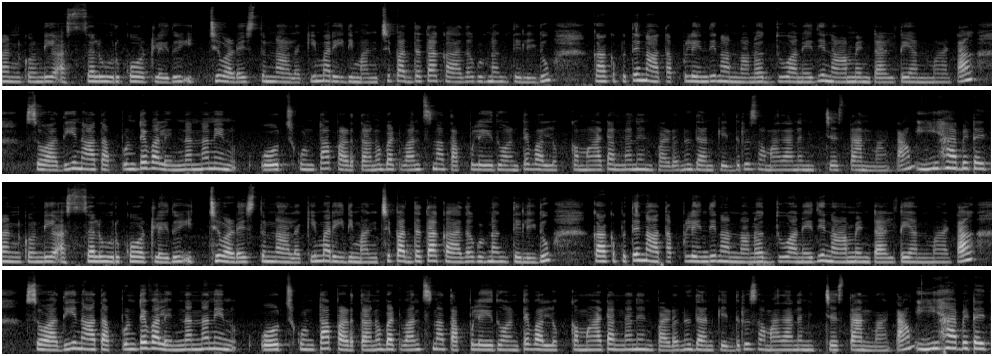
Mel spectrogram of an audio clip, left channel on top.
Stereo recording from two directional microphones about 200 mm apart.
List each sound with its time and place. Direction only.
0.0 s a woman's voice: 15° right (ahead or behind)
